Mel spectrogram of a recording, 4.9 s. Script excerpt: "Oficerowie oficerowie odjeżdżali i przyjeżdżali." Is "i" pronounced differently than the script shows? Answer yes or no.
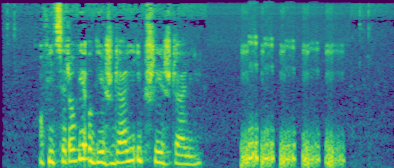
no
